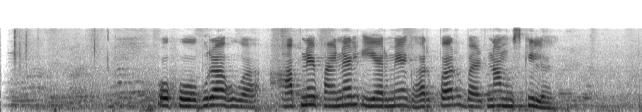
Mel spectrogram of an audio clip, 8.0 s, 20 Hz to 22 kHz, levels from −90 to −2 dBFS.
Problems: constant background noise, continuous background conversations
